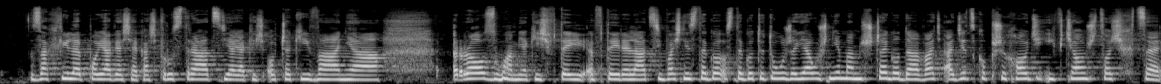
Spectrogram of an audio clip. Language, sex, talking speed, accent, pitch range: Polish, female, 175 wpm, native, 225-260 Hz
